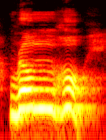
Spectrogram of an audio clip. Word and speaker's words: ব্রহ্ম: একটু খেয়াল রাখতে যেরকম ব্রহ্ম এখানে হ ঠিকই আছে কিন্তু হ এর থেকে ম এর প্রাধান্য বেশি ঠিক আছে ব্রহ্ম ম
